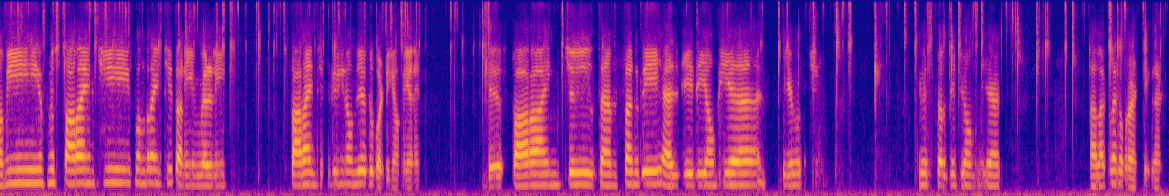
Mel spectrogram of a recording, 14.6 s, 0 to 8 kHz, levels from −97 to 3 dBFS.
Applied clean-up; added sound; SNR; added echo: neural diffusion model UNIVERSE++.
